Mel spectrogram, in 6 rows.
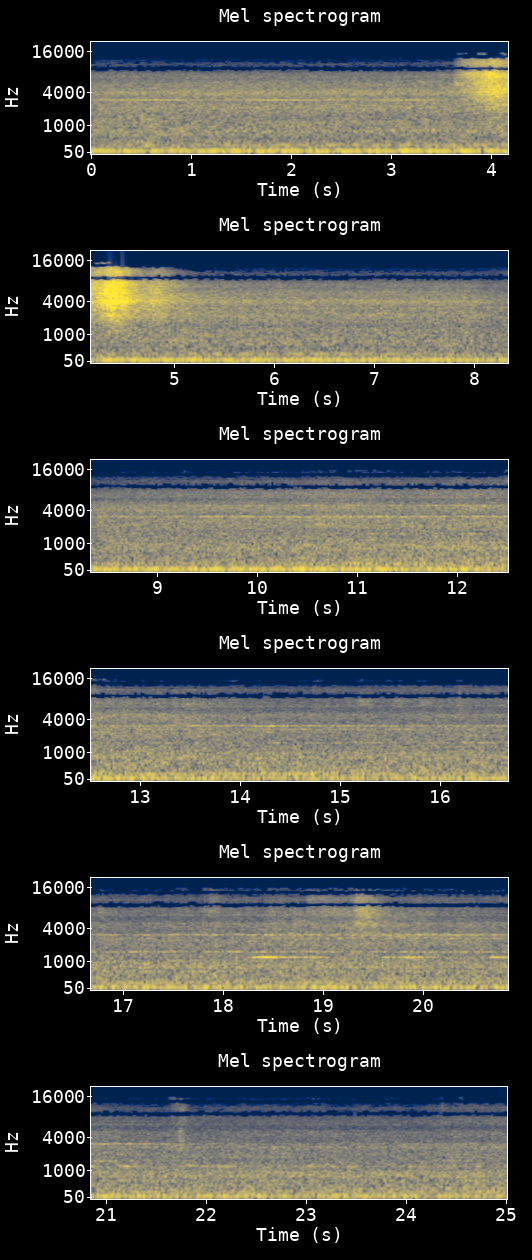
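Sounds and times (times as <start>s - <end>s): train running hum: 0.0s - 25.0s
short hiss: 3.7s - 5.1s.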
